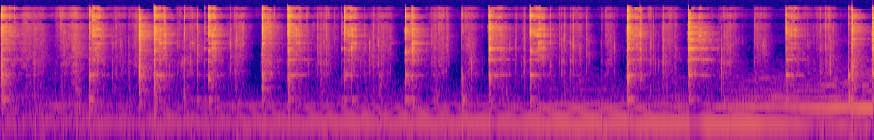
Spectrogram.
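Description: Metal utensil clinking against a glass mixing bowl, irregular and one or two a second, as thin oiled zucchini slices are tossed with seasoning.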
